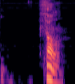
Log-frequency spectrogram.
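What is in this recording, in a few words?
"thong", Australian; pronunciations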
